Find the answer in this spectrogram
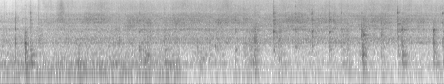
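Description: Sliced onions and ginger-garlic paste sizzling in hot oil in a pressure cooker while a slotted spatula stirs them, scraping and clicking against the pot. The sizzle grows louder about a second in.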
